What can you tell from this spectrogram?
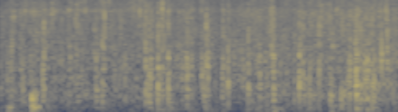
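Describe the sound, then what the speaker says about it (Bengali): Heavy rain pours down beside the Garal river during a storm, a dense, continuous patter of drops striking surfaces close by, with no voices. "বৃষ্টি বর্ষাও চলে এসছে জোরে।"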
